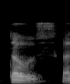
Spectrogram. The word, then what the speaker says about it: dose: 발음으로 쓸 때는 예, 도스라고 이렇게 뭐 한글로 외래로 쓸수 있겠습니다만 발음은 이중모음으로 dose가 되겠습니다.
